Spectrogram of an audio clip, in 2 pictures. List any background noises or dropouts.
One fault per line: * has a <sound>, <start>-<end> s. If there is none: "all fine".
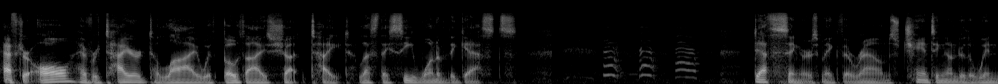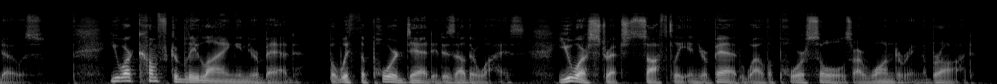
* has a laugh, 5.6-7.1 s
